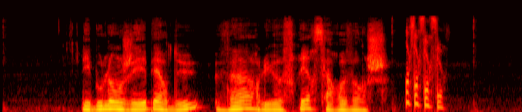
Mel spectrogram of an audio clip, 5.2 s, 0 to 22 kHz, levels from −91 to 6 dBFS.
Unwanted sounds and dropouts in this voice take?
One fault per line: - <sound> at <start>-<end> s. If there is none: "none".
- chirp at 4.1-4.5 s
